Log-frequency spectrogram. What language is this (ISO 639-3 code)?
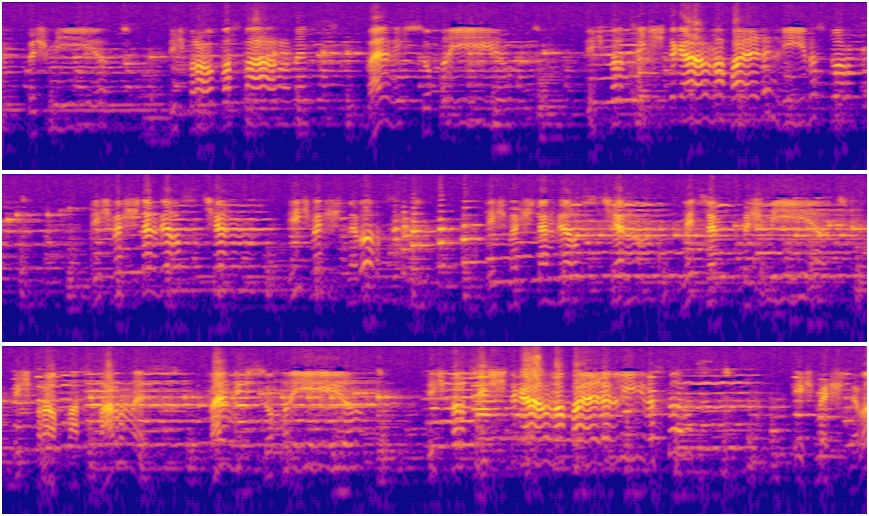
ara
